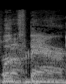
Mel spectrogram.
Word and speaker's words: Wilkes-Barre: Wilkes-Barre.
